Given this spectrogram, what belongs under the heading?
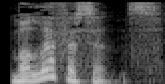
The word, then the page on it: maleficence: British English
